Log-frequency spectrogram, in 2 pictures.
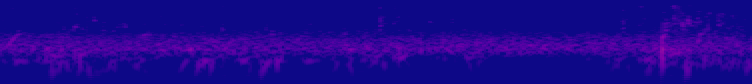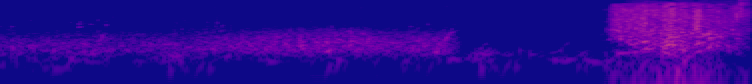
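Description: Water churns and bubbles, heard muffled as if underwater.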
